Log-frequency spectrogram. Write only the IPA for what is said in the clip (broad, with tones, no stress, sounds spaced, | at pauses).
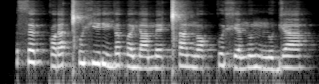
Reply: s ɐ˦˨ kː ɒ˨ ɾ a˦ ǀʰ ʊ˦ xʲ e˦ ɾʲ e˨ j ɐ˦ p ɐ˨ j a˨ m ɛ˨ ǀʰ a˦ n ɒ˨ kː ʊ˦ xʲ a˨ n ʊ˨˦ nː ʊ˨ ɡʲ a˦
